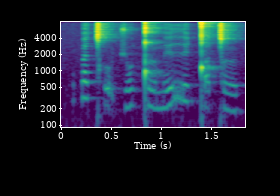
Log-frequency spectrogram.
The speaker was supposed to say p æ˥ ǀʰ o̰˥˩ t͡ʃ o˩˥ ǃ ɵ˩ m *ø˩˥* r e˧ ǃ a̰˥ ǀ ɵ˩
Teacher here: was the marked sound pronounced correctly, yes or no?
no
